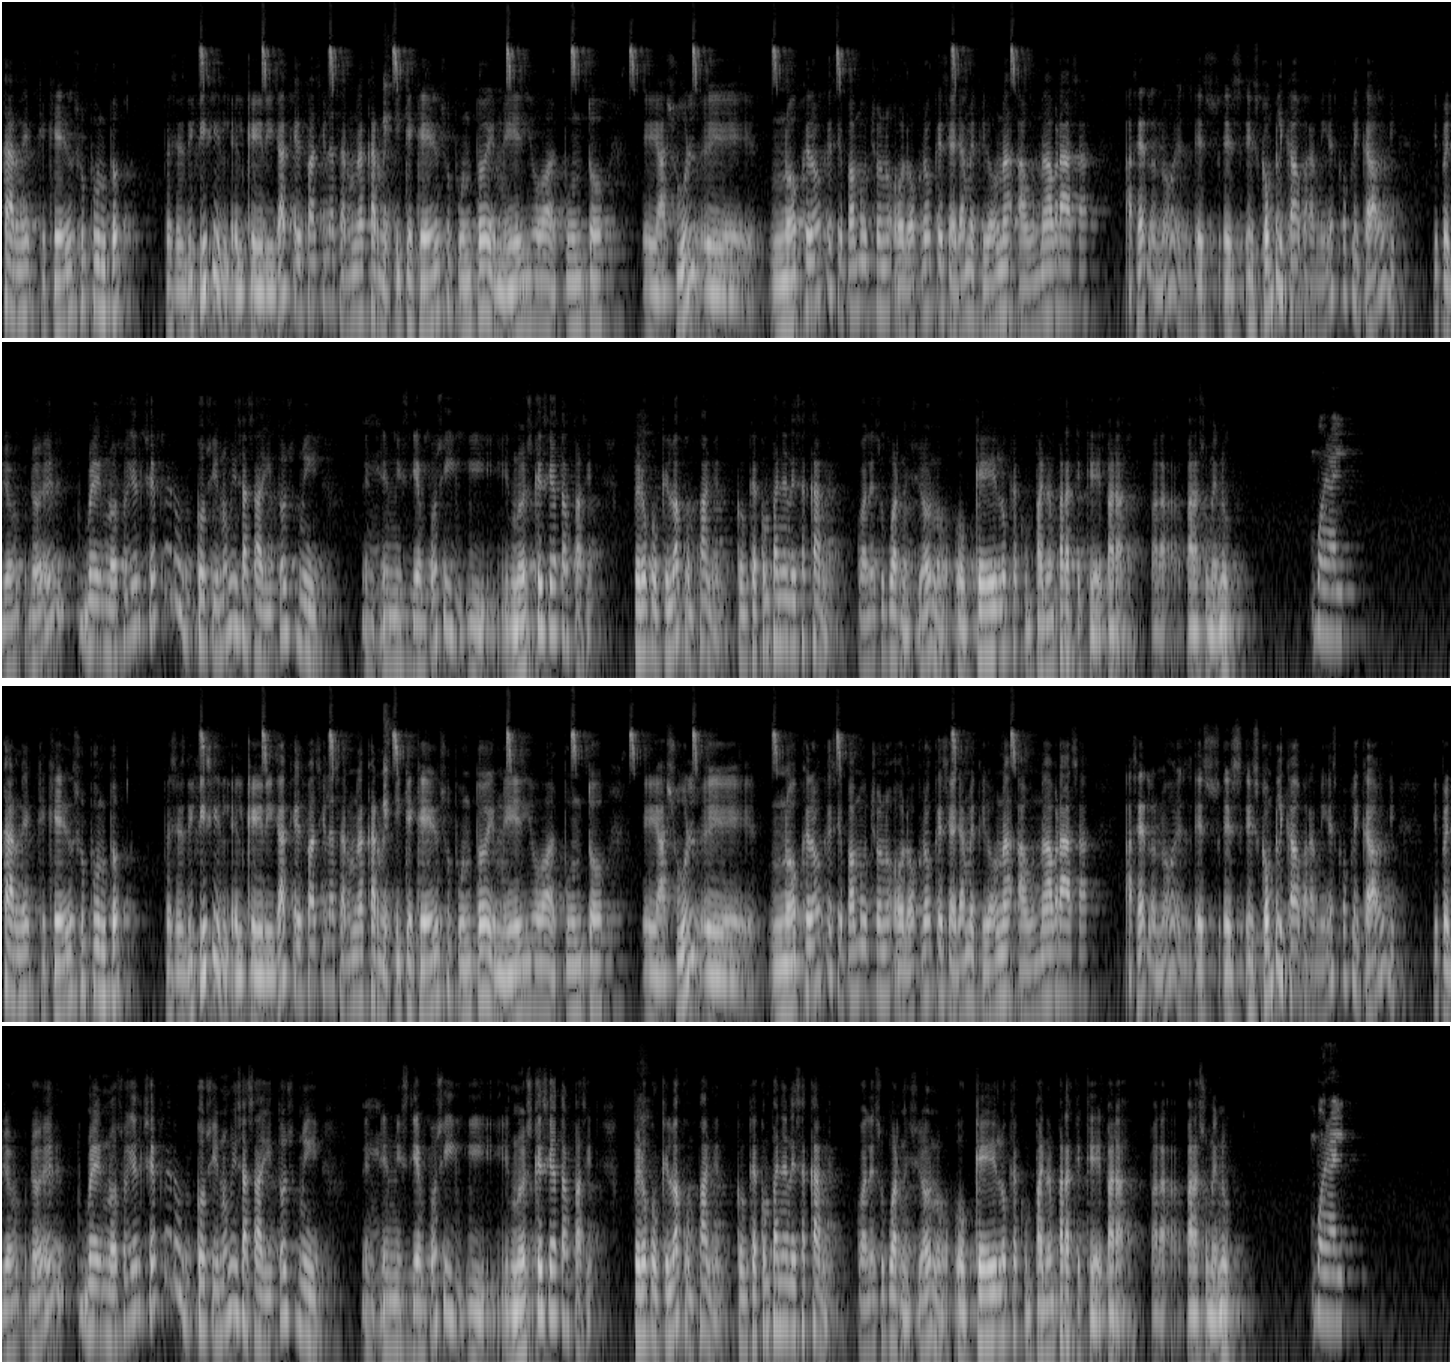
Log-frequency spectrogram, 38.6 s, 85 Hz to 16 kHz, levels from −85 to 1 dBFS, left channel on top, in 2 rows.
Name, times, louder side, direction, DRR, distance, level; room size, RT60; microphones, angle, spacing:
voice 1, 0.0-1.6 2.2-8.1 8.5-14.5 15.0-18.6 19.1-23.6 24.1-27.2 27.7-30.4 30.7-35.7, right 2 dB, 80° right, 1.9 m, -30 dB
sound 1, 2.6-2.7 3.4-3.5 4.3-4.4 5.2-5.7 6.3-6.8 7.6-7.7 8.3-8.5 9.2-9.3 10.3-10.6 11.1-11.2 12.0-12.1 12.6-12.7 13.4-13.5 14.4-14.5, right 2 dB, ahead, 2.3 m, -35 dB
voice 2, 24.1-24.5 36.8-37.2, right 3 dB, 50° right, 2.1 m, -35 dB
27.0 x 27.0 x 7.5 m
head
